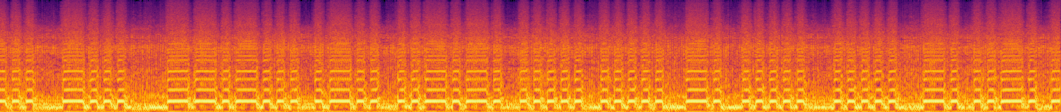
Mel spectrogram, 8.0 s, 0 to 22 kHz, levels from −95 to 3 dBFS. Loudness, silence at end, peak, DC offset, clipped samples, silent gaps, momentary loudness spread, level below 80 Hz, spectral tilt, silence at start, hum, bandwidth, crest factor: -3 LUFS; 0 s; 0 dBFS; under 0.1%; 20%; none; 1 LU; -24 dBFS; -5.5 dB/octave; 0 s; none; 20 kHz; 2 dB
